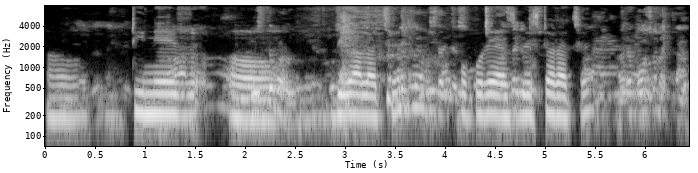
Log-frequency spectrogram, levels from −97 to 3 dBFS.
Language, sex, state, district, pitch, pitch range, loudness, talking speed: Bengali, female, West Bengal, Paschim Medinipur, 205 Hz, 195-215 Hz, -15 LUFS, 85 wpm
